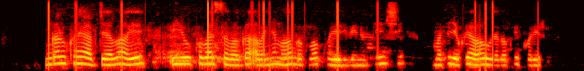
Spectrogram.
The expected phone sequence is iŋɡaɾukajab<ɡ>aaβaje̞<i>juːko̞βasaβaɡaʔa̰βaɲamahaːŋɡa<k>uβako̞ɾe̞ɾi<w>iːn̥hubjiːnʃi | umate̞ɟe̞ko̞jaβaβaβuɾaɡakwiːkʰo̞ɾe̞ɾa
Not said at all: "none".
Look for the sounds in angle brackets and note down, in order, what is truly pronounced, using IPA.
ɟ, i, k, β

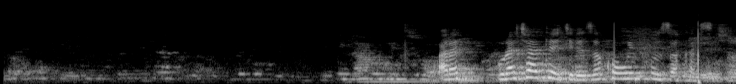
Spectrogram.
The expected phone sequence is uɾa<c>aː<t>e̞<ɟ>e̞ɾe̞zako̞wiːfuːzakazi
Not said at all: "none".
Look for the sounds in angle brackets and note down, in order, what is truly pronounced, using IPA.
c, t, c

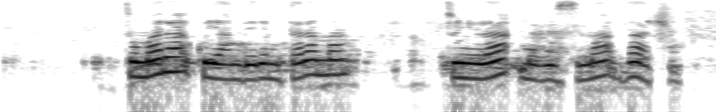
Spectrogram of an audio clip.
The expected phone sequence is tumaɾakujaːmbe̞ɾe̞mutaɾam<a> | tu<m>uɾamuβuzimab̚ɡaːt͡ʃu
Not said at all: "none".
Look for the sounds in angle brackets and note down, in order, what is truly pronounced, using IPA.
a, ɲ

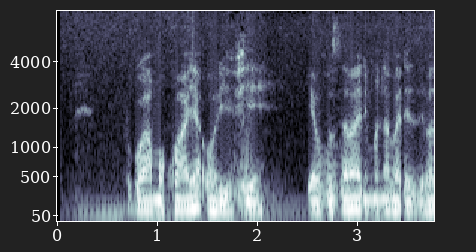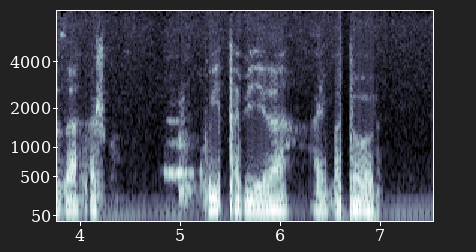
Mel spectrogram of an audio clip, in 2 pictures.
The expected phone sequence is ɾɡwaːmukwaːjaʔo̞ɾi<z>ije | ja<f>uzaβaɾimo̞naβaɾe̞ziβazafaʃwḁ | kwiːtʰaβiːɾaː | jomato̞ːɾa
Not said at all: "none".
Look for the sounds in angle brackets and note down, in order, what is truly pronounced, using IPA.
v, v

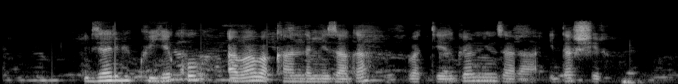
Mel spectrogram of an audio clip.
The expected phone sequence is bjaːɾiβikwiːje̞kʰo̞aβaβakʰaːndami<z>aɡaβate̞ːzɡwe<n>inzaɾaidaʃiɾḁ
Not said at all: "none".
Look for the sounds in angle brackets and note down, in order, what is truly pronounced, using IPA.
z, n

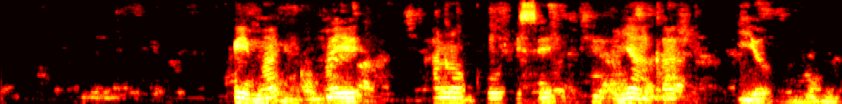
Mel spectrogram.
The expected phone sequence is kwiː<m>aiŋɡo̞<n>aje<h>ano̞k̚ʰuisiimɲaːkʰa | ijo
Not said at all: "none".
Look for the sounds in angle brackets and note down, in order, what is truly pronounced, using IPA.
m, m, h

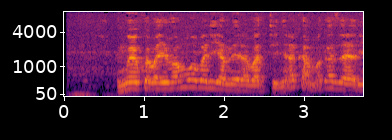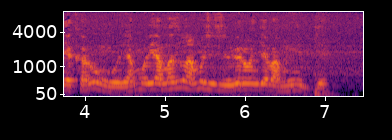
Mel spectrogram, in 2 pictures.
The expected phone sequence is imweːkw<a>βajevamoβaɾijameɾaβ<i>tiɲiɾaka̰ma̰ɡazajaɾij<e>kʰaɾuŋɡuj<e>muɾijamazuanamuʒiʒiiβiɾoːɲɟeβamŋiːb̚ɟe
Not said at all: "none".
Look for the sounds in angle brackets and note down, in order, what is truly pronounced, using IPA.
e, a, e, a

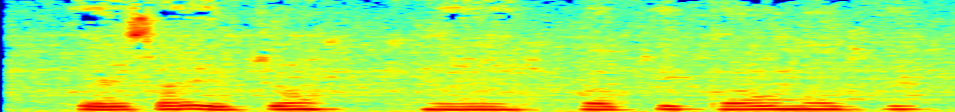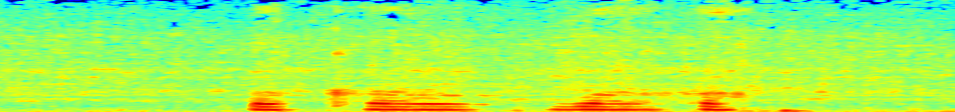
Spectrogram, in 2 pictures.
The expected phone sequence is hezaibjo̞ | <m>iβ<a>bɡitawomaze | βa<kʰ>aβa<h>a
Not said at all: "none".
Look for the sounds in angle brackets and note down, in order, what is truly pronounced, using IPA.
n, a, kʰ, h

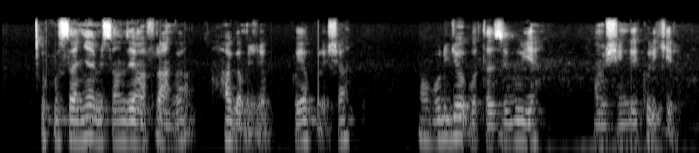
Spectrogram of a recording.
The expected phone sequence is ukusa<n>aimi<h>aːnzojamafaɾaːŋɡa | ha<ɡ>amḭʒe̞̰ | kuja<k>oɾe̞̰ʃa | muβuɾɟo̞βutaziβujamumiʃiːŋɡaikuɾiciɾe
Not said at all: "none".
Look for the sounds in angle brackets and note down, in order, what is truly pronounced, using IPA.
ɲ, s, ɡ, k

